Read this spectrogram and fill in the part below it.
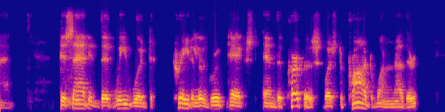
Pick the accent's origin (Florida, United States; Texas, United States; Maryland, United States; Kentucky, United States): Kentucky, United States; also born or lived in Louisville, Kentucky; I grew up in Kentucky, but not in Louisville. I grew up on a tobacco farm 200 miles southwest of Louisville on the Tennessee-Kentucky line.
